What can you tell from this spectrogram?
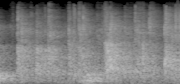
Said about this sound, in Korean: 여러분 박수 한번 주시기 바랍니다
